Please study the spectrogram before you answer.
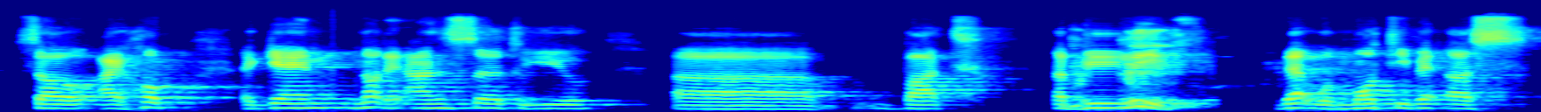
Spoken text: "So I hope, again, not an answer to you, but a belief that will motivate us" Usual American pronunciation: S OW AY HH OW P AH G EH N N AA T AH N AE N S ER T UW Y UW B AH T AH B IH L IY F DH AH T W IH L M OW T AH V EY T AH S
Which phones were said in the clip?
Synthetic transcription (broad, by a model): S OW AY HH OW P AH G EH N N AA T AH N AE N S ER T UW Y UW B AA T AH B IH L IY F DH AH T W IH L M OW T AH V EY T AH S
